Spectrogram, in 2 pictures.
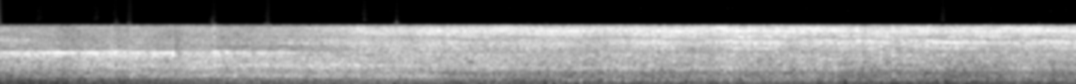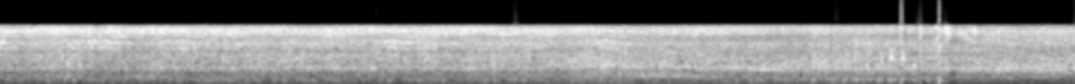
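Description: A long white-and-red DB passenger train passing close by: a loud, steady noise of wheels on rails and rushing air that swells at the start and holds throughout, with a faint high tone over the first couple of seconds and one sharp click near the end.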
